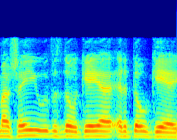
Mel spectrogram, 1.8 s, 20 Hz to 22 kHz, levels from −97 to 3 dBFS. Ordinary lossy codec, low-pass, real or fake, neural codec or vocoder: MP3, 64 kbps; 7.2 kHz; fake; codec, 16 kHz, 0.5 kbps, X-Codec, WavLM features, trained on Multilingual LibriSpeech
